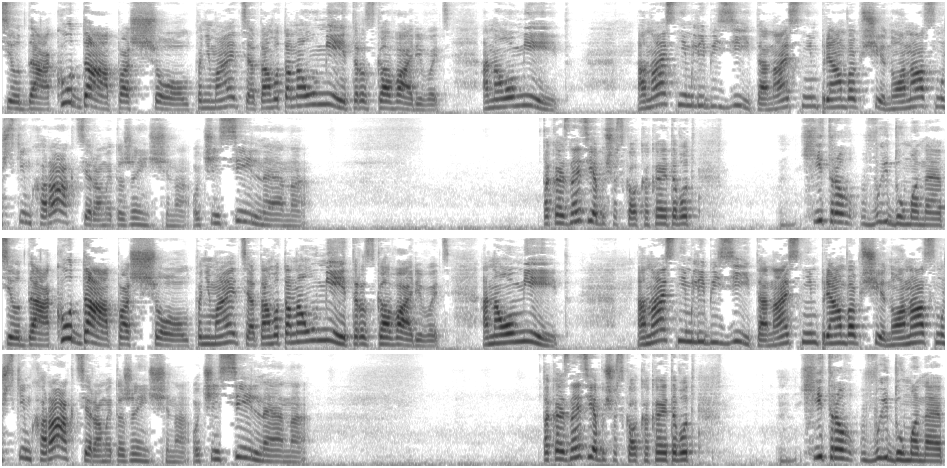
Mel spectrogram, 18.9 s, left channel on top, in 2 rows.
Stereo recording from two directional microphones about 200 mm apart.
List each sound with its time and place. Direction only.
0.0 s a woman's voice: 35° right (ahead or behind)
14.8 s a woman's voice: 15° right (ahead or behind); by 18.9 s 35° right (ahead or behind)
